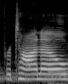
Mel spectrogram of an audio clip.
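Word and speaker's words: Protano: And hosting with me today, we have Hey everyone, I'm Cat Pratano, rhymes with Capitano, the voice of child's master Skirk.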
